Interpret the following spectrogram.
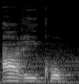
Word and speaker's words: haricot: On ne doit pas faire la liaison devant le H aspiré. Par exemple, dit haricot, dit haricot. On ne dit pas des haricots, on dit dit haricot.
